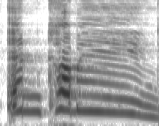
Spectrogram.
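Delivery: high, called-out warning; yelled warning. A narrator's reading. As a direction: shout it up to the boy. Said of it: "he yelled".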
